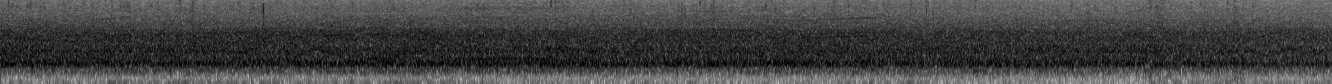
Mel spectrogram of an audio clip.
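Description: A packed stadium crowd roars at a Miami vs FSU college football game, a dense, continuous wash of cheering and noise holding steady throughout without breaks.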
